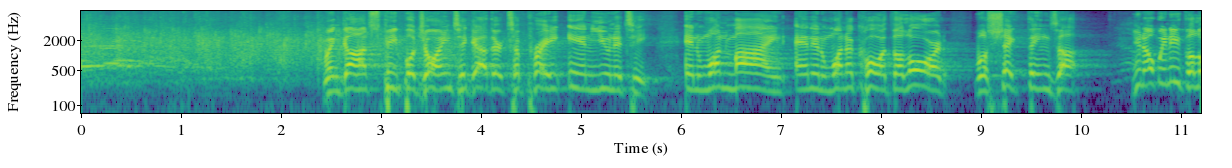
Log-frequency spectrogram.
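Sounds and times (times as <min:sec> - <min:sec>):
audience clapping hands: 0:00.0 - 0:03.9
speech: 0:02.4 - 0:11.2.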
